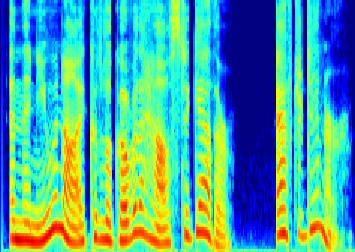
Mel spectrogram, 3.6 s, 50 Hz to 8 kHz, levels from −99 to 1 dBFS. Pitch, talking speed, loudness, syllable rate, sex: 230 Hz, 200 wpm, -16 LUFS, 6.4 syllables/s, female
